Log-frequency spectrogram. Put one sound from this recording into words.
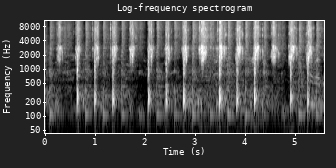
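A group of people clap their hands in a quick, steady rhythm outdoors.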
